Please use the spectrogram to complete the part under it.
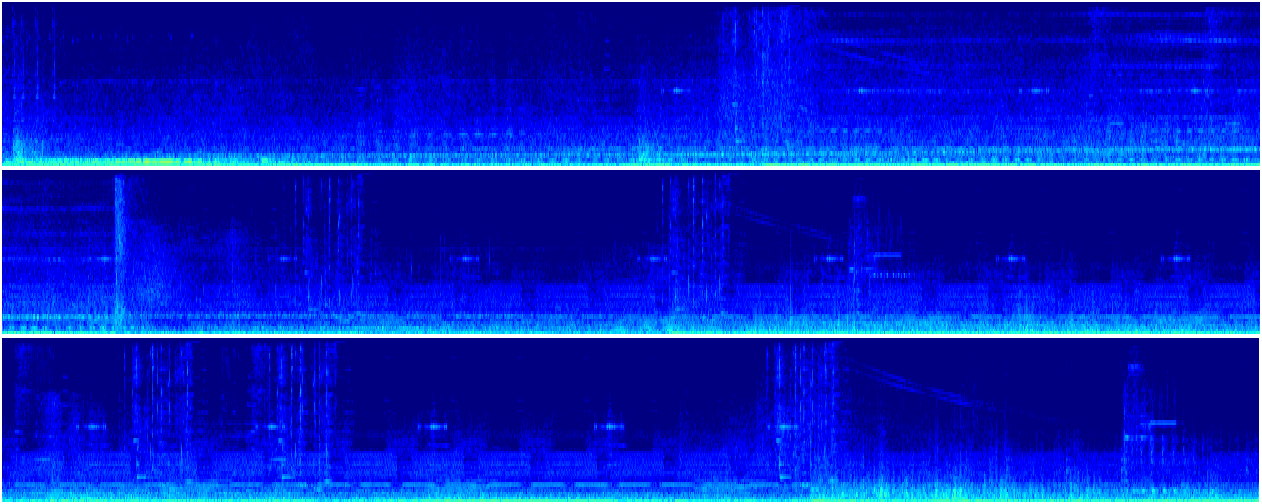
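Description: A spaceship engine hums and rumbles steadily.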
